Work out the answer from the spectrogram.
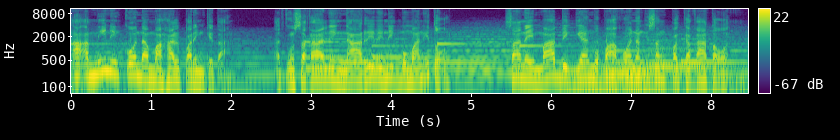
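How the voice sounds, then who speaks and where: Man, Filipino accent, higher-pitched voice, emotional first-person story narration, earnest, sentimental, loud instrumental music underneath. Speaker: radio story narrator reading a listener's letter. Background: prominent instrumental music.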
